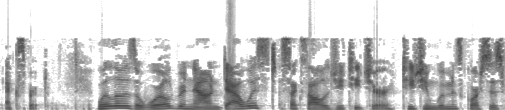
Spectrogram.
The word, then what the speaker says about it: Taoist: It's spelled Taoist, but it's pronounced Taoist. – So FYI, if you think like me, Tao.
